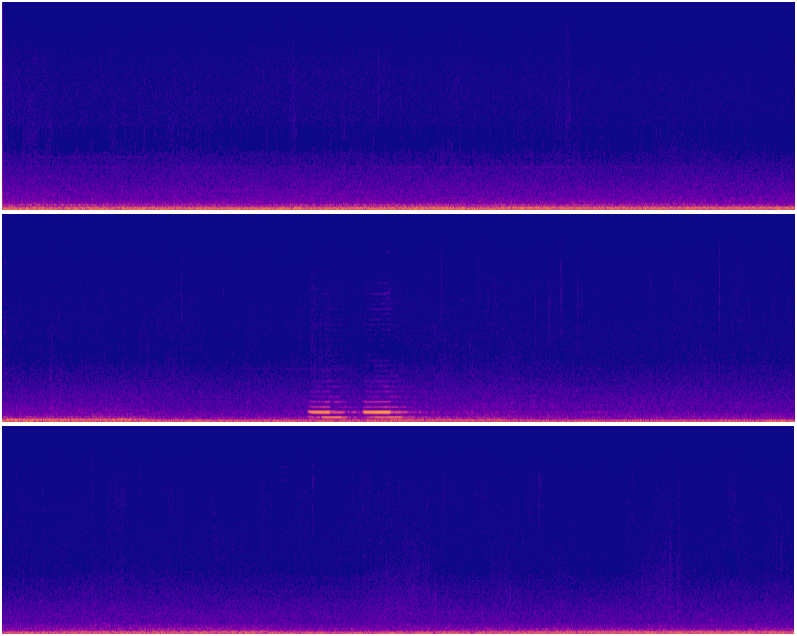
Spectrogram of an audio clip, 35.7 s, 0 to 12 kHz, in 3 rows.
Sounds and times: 0.0s boat moving away 35.6s

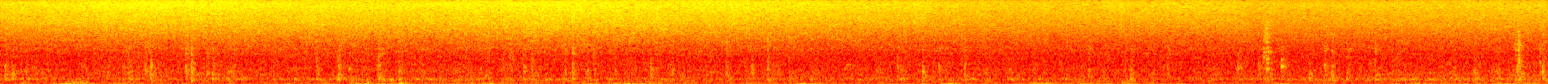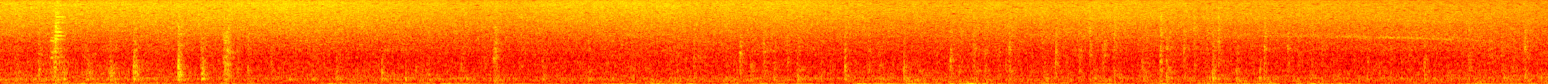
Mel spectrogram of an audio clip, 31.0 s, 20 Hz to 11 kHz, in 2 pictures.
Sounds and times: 0.0s Slow Moving Steam Train 30.9s

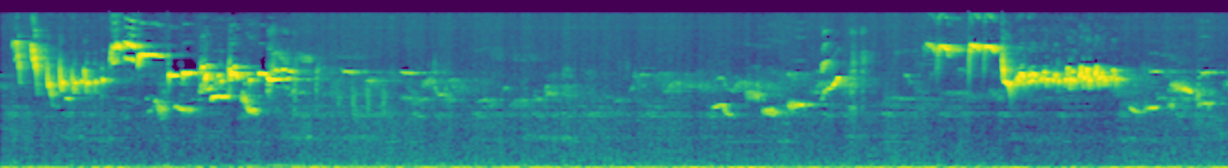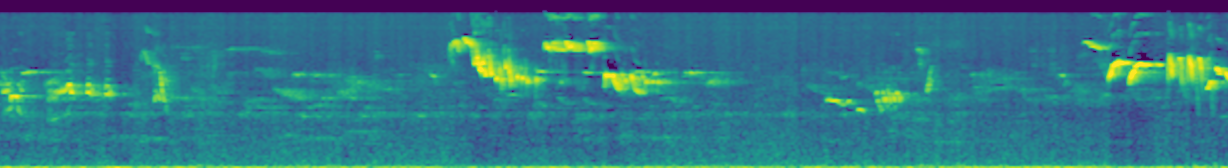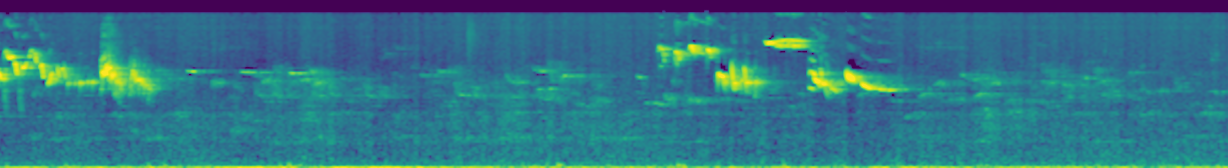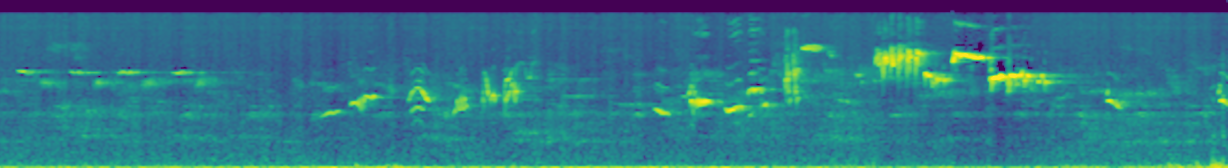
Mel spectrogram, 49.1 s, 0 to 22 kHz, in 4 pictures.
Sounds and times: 0.0s Birds chirping 49.1s

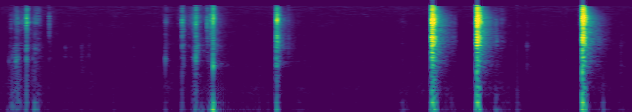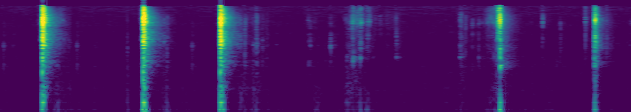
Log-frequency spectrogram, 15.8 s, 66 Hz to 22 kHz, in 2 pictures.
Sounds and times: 5.4s toy gun being fired 6.3s
7.3s toy gun being fired 7.6s
8.4s toy gun being fired 8.8s
9.7s toy gun being fired 10.0s
10.6s toy gun being fired 11.0s

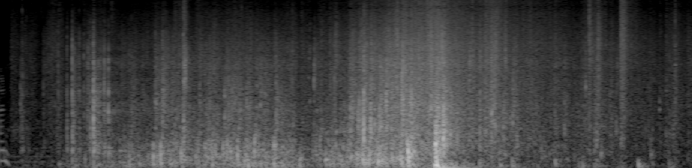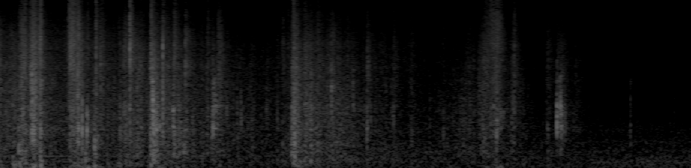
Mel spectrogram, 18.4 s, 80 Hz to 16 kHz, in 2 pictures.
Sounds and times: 0.2s tree-falling-down-in-forrest 17.0s
0.2s cracking wood 9.1s

